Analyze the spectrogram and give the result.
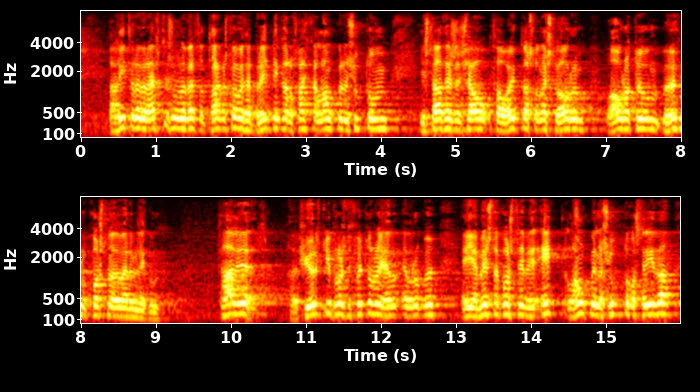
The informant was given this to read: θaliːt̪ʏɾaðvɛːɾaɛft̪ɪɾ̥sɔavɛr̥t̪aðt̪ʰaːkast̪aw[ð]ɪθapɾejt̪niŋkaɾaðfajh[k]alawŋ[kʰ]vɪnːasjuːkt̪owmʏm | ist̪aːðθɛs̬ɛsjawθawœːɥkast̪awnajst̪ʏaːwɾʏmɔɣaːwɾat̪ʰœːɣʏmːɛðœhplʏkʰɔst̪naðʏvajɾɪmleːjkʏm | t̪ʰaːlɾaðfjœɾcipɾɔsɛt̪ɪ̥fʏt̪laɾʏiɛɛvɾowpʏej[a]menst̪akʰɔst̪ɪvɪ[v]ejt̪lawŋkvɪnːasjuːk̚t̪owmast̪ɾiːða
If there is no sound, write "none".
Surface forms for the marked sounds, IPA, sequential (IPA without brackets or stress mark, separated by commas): v, k, k, a, ð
